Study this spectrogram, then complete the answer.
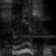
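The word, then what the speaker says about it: スミス: E o nome dele é Smith, que é pronunciado em japonês como Sumiço.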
